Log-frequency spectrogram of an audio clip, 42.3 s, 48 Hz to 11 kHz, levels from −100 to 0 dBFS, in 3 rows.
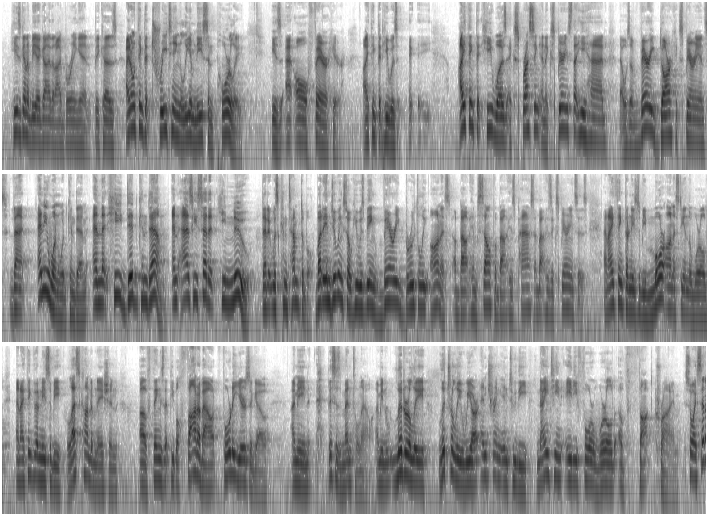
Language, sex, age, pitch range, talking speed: English, male, 30-49, 115-160 Hz, 195 wpm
